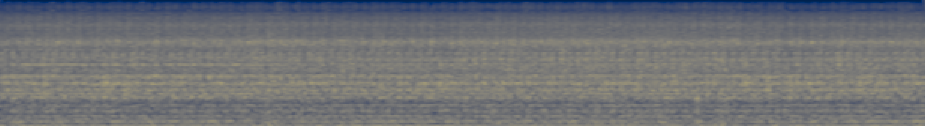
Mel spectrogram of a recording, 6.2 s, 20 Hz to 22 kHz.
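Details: 1989 Evinrude 150 hp two-stroke outboard steady at about 1200 rpm with an uneven, slightly stumbling beat; hesitation and popping from a fuel issue, with old bad gas found in the motor.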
